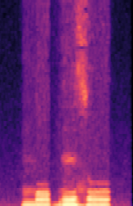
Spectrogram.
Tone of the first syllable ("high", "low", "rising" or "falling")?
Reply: low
